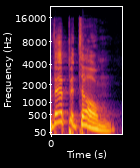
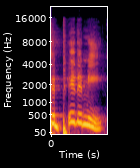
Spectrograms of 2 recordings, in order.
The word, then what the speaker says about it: epitome: What's the What did I What What is wrong with the pronunciation of epiome? Oh, it's epitome.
